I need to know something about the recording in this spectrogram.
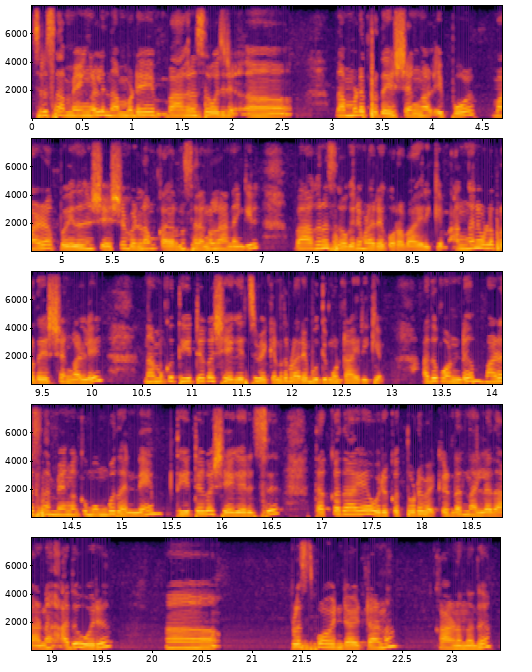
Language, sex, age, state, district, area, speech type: Malayalam, female, 30-45, Kerala, Kottayam, rural, spontaneous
